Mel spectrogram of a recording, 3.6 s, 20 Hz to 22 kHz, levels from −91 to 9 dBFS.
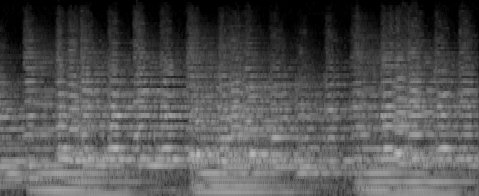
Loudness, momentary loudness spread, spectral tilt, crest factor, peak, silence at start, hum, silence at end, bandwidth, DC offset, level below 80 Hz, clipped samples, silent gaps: -27 LUFS; 6 LU; -4 dB/octave; 16 dB; -12 dBFS; 0 s; none; 0 s; over 20 kHz; under 0.1%; -48 dBFS; under 0.1%; none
